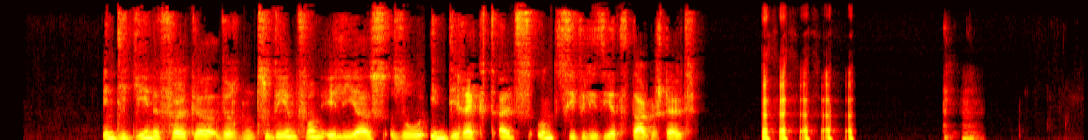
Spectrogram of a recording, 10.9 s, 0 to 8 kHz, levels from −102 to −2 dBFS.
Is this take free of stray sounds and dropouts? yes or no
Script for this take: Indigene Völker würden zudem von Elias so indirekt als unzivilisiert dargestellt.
no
